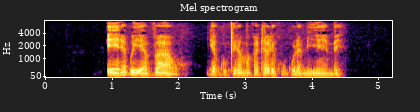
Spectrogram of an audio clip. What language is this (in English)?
Ganda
